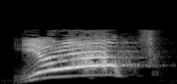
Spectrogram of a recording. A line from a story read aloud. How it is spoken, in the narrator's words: that umpire screams at me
